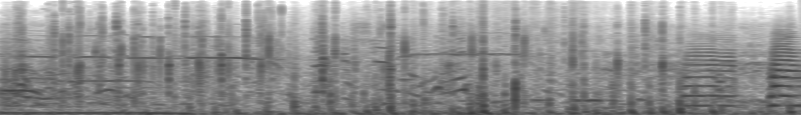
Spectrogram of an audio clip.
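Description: Hoofbeats of a horse cantering over turf, irregular thuds, under spectators' voices. Near the end brass horns start playing a sustained fanfare.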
